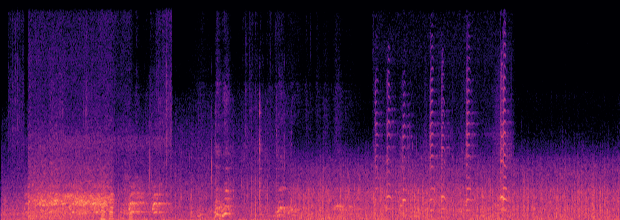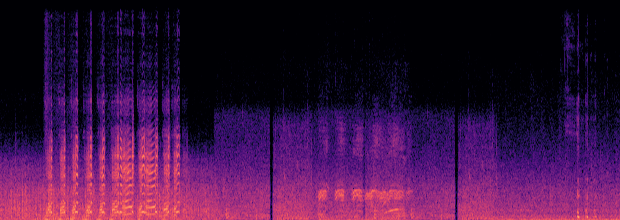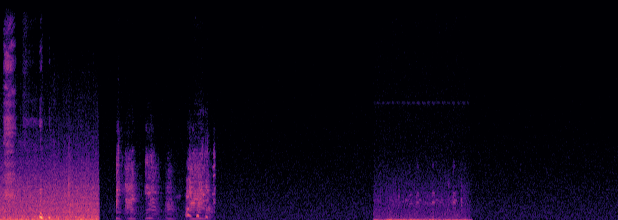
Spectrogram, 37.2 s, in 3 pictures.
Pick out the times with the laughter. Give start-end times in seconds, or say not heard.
1.9-2.7, 23.6-26.0.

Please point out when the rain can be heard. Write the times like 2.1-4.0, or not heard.
0.0-26.8.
